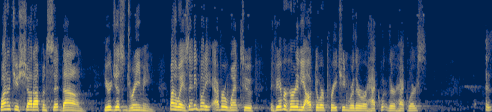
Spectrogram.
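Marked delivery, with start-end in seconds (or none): none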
